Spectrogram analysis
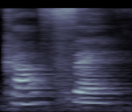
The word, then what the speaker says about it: café: Por exemplo, café é a última sílaba, é fé.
